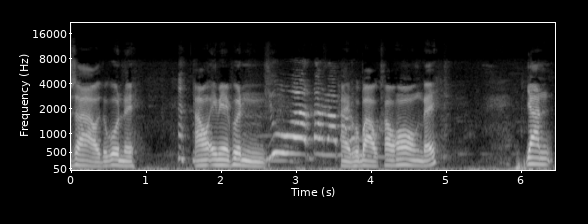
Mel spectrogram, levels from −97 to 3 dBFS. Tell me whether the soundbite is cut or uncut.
uncut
